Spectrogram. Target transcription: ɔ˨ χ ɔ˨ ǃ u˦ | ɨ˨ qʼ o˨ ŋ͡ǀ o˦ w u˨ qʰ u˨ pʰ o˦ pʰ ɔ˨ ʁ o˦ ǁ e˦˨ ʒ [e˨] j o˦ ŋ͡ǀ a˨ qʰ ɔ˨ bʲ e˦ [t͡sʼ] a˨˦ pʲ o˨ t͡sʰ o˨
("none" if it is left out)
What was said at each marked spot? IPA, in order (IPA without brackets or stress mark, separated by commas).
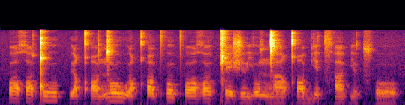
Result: ɨ˨, t͡sʰ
